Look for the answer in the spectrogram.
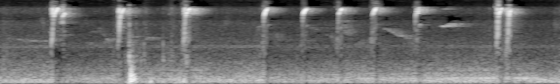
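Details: Pet siri-siri, a small active singer offered as master material to train and stimulate songbirds. About ten crisp, very high clicks spaced roughly half a second apart, with a low hum underneath.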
